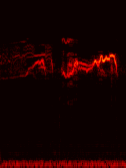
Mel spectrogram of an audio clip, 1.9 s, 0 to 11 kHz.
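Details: Bald eagle at a nest in southwest Florida, recorded by nest camera on 03/08/2024 around 11:00; one high, wavering whistled call lasting under two seconds, rising and falling, over a steady low rumble.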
